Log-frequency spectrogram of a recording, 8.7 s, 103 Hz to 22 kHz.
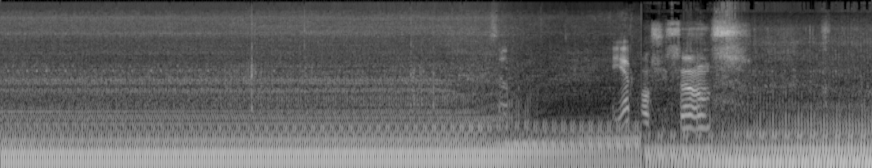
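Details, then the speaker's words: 2011 Toyota Camry with a leaking flex pipe seen earlier. A deep, loud, blatting rumble at idle, far louder than stock. The exhaust is broken or leaking; the owner suspects the flex pipe. "oh that's how she sounds right now okay so she's pretty much loud pretty much she's loud okay she sounds like a scatty sounds like a scatty with the scit pipe you know what I'm saying"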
